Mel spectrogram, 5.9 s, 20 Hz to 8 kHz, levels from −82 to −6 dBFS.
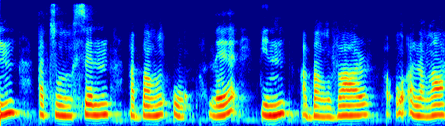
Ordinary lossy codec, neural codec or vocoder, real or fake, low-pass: none; codec, 16 kHz, 4 kbps, FreqCodec, smaller model; fake; 7.2 kHz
